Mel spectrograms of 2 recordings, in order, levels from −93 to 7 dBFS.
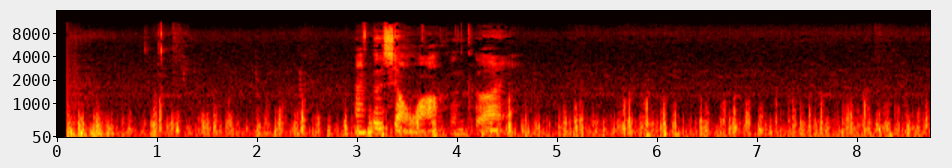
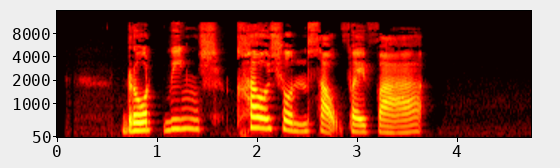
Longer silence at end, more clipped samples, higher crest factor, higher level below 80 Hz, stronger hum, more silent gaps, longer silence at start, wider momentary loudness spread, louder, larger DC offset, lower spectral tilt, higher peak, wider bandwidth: second, 0 s vs 1.1 s; neither; about the same, 24 dB vs 20 dB; first, -48 dBFS vs -72 dBFS; neither; neither; second, 0.1 s vs 0.65 s; about the same, 15 LU vs 13 LU; second, -32 LUFS vs -21 LUFS; neither; first, -4.5 dB/octave vs -3 dB/octave; second, -10 dBFS vs -2 dBFS; about the same, 11.5 kHz vs 11.5 kHz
